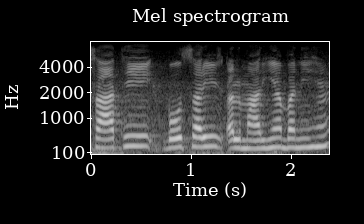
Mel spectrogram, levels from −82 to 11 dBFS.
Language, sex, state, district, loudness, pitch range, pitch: Hindi, female, Punjab, Fazilka, -15 LUFS, 225-260 Hz, 240 Hz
